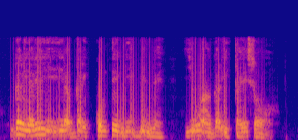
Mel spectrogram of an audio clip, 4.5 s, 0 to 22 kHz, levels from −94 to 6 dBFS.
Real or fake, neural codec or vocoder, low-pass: fake; vocoder, 44.1 kHz, 128 mel bands, Pupu-Vocoder; 7.2 kHz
